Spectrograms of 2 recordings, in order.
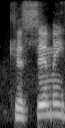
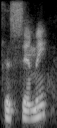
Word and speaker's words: Kissimmee: butcher the name, but I'm pretty sure it's Kissimmee, Florida. Pretty sure that's how you pronounce it. I believe so. Kissimmee, Florida. Yeah. Yep, Kissimmee.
